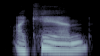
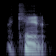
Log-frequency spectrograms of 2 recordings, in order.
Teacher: When we say the positive form, we pronounce the letter N longer. The N sound, N, N, N, lasts longer than in the negative form.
